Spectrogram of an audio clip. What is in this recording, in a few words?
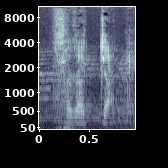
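"kaccha", Minamiyamagata dialect Japanese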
